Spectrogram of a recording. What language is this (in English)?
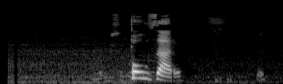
Czech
